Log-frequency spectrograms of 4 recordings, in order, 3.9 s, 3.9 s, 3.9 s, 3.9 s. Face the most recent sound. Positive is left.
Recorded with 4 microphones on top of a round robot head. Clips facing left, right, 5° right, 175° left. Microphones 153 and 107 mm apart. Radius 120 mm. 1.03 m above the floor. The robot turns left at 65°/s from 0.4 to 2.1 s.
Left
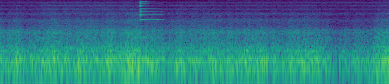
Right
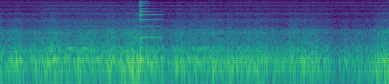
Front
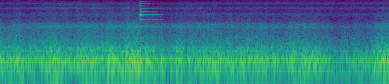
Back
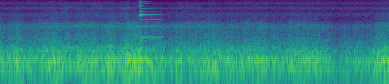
turn(degrees=-155)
